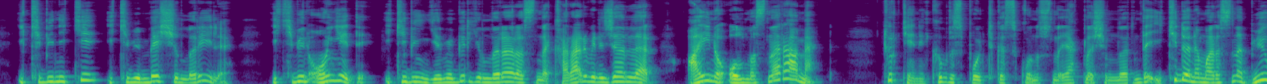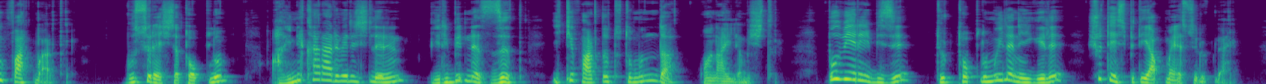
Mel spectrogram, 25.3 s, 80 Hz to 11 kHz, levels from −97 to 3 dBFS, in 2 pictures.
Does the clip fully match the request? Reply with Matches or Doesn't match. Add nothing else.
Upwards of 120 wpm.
Doesn't match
